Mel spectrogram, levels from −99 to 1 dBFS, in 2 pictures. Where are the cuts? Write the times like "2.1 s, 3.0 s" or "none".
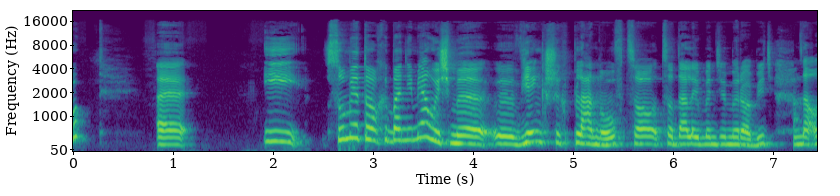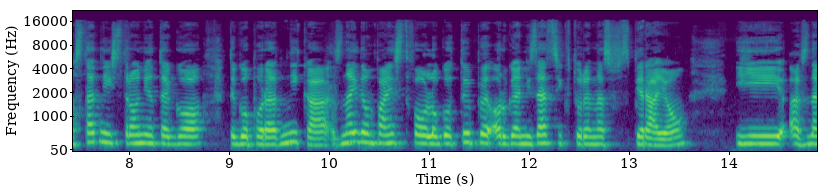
7.2 s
